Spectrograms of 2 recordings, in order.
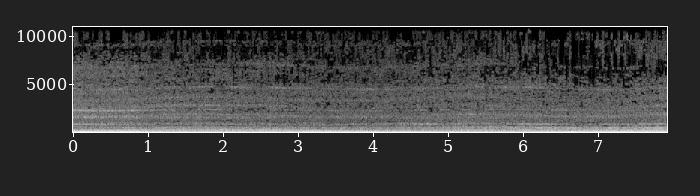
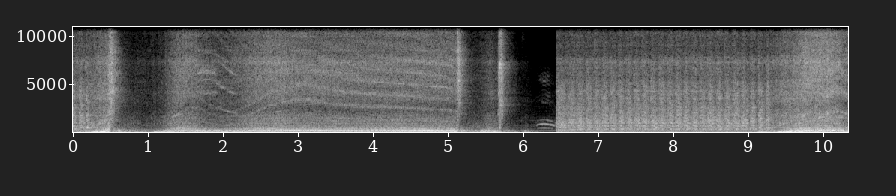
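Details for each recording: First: Blown 383 stroker V8 in a custom 3rd Gen Camaro IROC Z28 with twin Holley four-barrel carbs, after replacing the worn cam and failed lifters that kept it from idling; deep, steady idle with slight cam lope, no ticking or knocking. Healthy idle. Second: 3rd Gen IROC Z28 Camaro, blown 383 stroker with two Holley four-barrels, after new cam and lifters; held on throttle, revs sag hard near six seconds, almost dying, then catch; stalls off pedal because carb idle plates set too low.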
